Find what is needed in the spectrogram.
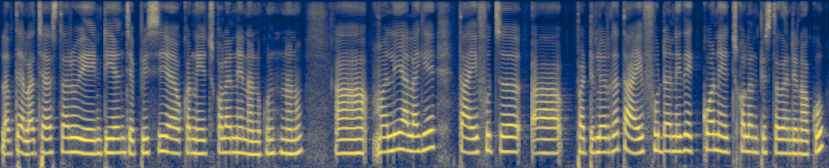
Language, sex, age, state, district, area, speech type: Telugu, female, 45-60, Andhra Pradesh, Kakinada, rural, spontaneous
